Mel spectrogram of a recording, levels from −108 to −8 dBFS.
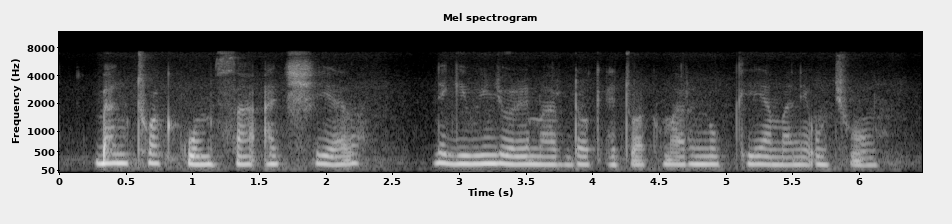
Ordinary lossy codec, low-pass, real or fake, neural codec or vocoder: none; 7.2 kHz; real; none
